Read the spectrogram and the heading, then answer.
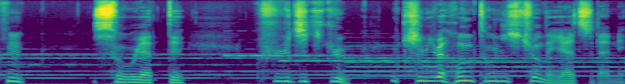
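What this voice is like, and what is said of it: Cartoon character impression, sneering tone. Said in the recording (Japanese): “モノマネ ... 悪態をつく、ちびまる子ちゃんの長沢くん”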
